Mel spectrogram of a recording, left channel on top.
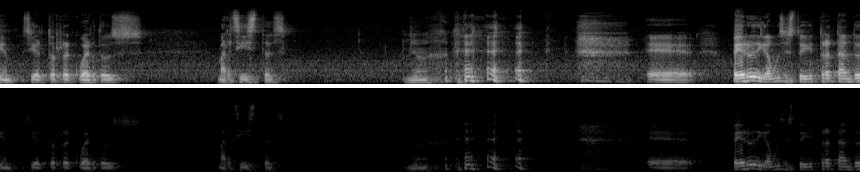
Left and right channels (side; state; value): right; quieter; 27.3 dB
